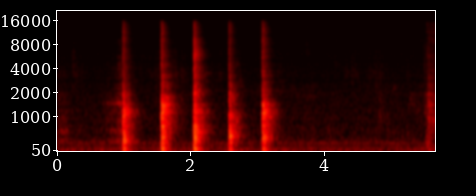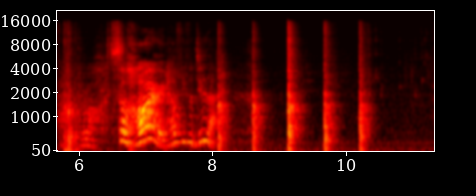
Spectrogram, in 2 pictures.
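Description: A hand slaps a spinning basketball.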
